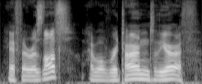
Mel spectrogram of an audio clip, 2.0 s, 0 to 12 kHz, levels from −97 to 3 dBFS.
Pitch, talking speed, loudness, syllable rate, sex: 135 Hz, 295 wpm, -18 LUFS, 7.1 syllables/s, male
